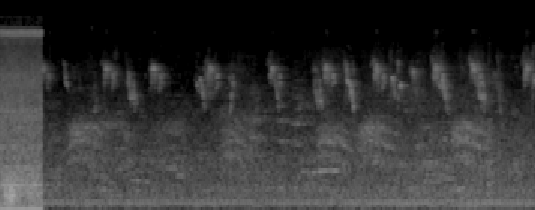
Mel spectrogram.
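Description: Music cuts off about half a second in, leaving small birds chirping: many short, high, falling chirps over and over, faint, over a low steady hum.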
